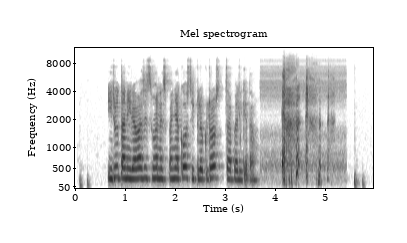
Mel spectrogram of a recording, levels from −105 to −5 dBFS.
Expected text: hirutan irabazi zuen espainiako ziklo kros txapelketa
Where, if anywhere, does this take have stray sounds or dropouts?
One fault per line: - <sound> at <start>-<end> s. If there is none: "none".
- cough at 4.1-5.2 s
